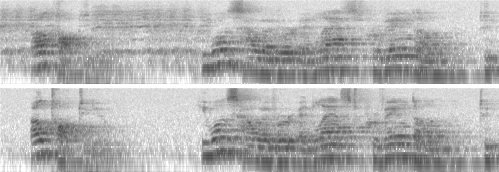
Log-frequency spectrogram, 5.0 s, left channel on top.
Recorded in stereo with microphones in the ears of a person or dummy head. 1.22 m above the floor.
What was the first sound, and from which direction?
A man speaking, 85° right.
